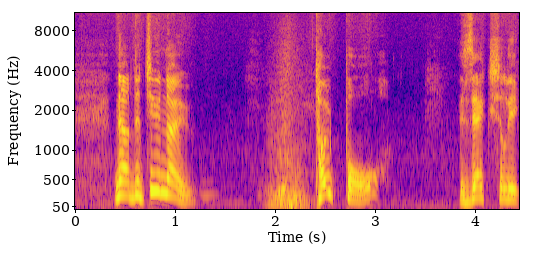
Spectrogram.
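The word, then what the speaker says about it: Taupō: now did you know taupo is actually correctly pronounced as an macron over the last o poor and did you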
